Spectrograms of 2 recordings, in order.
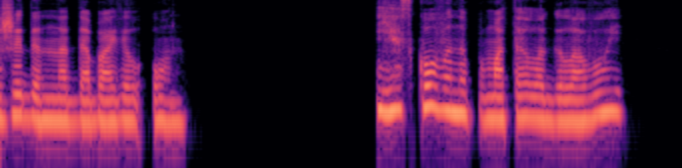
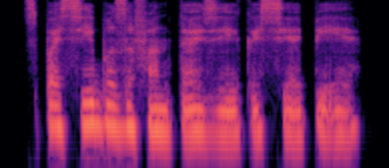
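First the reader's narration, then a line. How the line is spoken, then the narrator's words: Intoxicated smiling whisper. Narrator (Russian): с опьяненной улыбкой прошептал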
